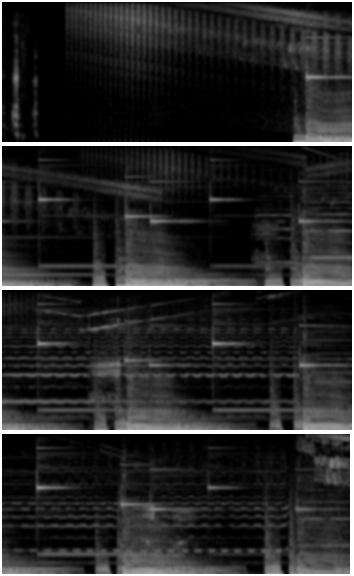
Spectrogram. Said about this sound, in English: that was my bear bell you just heard. Yeah. I brought it.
